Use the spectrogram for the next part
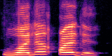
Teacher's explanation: وَلَقَدْ ولا واؤ اور لام کو باریک پڑھنا ہے، لائٹ لیٹر ہے. قاف ہمارا ہیوی لیٹر ہے، پورا ادا کرنا ہے. فل ماؤتھ لیٹر ہے یہ. وَلَقَدْ دال ساکن پہ کلکلا ہو رہا ہے، قد نہیں پڑھنا، قد.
